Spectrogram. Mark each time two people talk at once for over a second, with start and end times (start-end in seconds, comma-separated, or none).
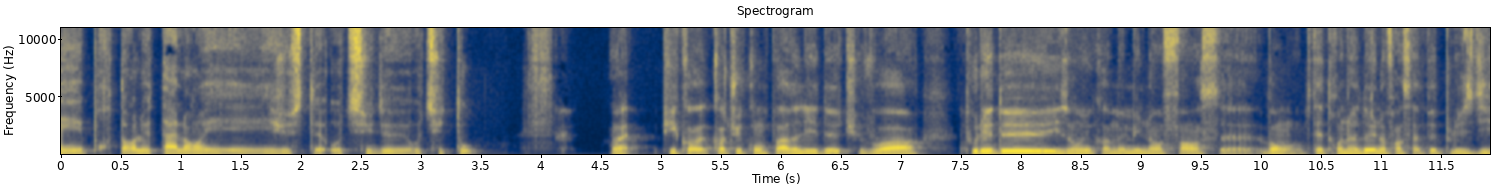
none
